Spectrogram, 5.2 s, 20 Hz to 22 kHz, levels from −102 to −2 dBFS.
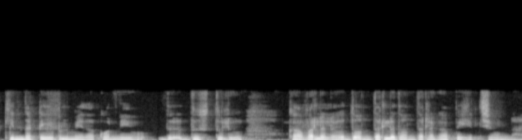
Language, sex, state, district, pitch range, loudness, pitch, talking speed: Telugu, female, Telangana, Hyderabad, 165-185 Hz, -19 LUFS, 175 Hz, 115 wpm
